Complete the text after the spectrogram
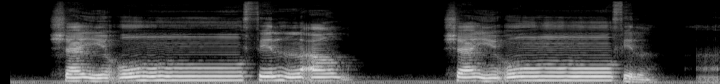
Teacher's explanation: bunyi tanwin ketika Fa kita baca samar dan seolah-olah menghasilkan seperti bunyi mim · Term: ikhfa Haqiqi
